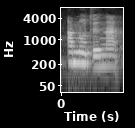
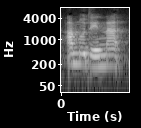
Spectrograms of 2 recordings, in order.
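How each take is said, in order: No difference in how they are said.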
